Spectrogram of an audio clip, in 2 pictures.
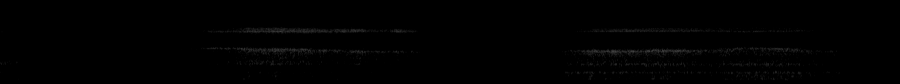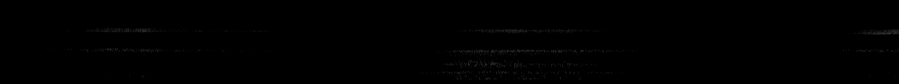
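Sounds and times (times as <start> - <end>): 
person breathing in sleep: 0.0 - 0.6, 1.6 - 4.4, 5.4 - 8.7, 9.4 - 12.1, 13.0 - 16.0, 17.2 - 17.9.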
